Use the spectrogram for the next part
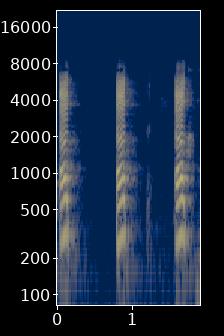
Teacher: Dia mempunyai sifat hams dan syiddah. Iya. Jadi syiddahnya dulu baru hams. Jangan syiddah aja.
